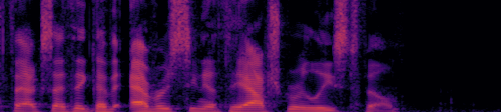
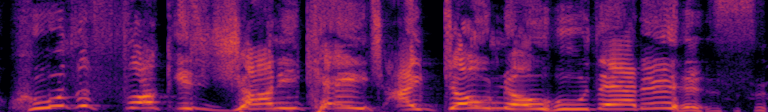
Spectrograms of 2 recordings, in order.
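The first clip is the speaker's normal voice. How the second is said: high, loud exasperated yelling; mock angry shout; 11 semitones higher, 9 dB louder, slower than usual. Jax has no idea who Johnny is, high mock-outraged shout. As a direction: stretch it out in hammed-up outrage. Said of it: "I'm just fucking mad".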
